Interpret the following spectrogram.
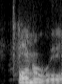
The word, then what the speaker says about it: FUNeral: the funnel space which I pronounce it funnel I emphasize the fun so um although it's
